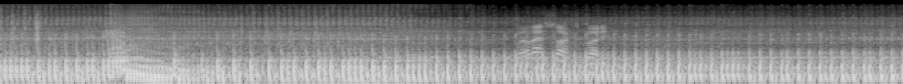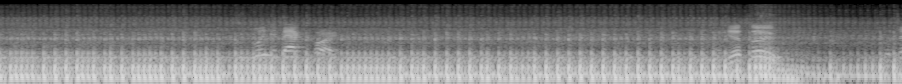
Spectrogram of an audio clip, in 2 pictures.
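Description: A small motorbike engine revs up sharply a few times and drops back.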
